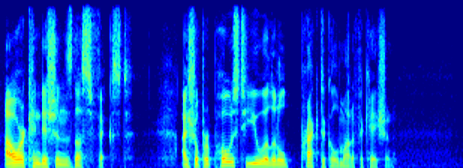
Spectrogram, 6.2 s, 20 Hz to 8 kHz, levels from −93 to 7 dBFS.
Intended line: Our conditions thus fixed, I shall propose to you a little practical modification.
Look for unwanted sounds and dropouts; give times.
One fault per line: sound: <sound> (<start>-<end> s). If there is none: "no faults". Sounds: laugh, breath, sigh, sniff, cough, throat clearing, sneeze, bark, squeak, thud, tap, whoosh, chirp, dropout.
no faults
